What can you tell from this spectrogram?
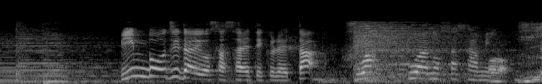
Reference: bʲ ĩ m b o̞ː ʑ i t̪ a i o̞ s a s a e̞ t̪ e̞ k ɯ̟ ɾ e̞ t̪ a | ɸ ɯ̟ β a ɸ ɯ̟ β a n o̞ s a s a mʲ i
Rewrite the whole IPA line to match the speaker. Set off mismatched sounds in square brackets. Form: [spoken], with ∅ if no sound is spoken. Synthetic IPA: bʲ ĩ m b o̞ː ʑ i [d̪] a i o̞ s a s a e̞ t̪ e̞ k ɯ̟ ɾ e̞ t̪ a | ɸ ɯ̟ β a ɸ ɯ̟ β a n o̞ s a s a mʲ i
